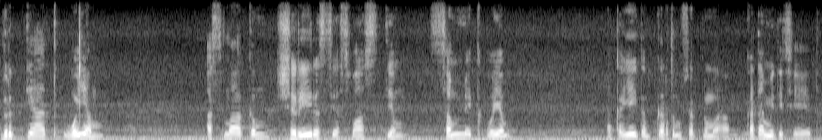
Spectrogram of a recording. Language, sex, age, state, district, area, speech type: Sanskrit, male, 18-30, Karnataka, Chitradurga, rural, spontaneous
